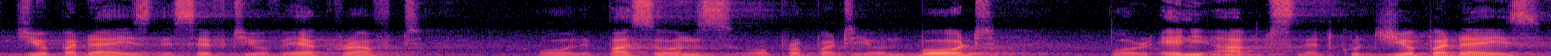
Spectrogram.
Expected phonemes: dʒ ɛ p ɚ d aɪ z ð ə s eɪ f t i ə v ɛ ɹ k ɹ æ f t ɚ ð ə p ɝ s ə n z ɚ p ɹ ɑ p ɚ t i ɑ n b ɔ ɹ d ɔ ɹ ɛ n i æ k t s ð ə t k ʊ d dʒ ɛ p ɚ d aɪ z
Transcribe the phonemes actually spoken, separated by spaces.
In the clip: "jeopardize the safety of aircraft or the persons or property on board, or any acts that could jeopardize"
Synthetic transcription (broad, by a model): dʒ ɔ p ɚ d aɪ z ð ə s eɪ f t i ə v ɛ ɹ k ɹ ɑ f t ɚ ð ə p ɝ s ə n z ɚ p ɹ ɑ p ɚ t i ɑ n b ɔ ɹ d ɔ ɹ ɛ n i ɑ k t s ð ə t k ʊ d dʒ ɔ p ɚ d aɪ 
